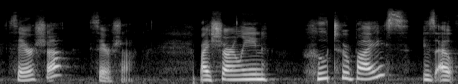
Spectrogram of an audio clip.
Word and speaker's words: Saoirse: I had this memorized, how to pronounce this beautiful Irish name. Saoirse by Charlene Hooterbeis is out February 24th.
